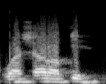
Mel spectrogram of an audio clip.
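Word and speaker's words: وَشَرَكِهِ: syarri syaitani wa syirkihi, bisa dibaca wa syarakih, wa syirkihi atau wa syarakih. Yang lebih bagus adalah sekali membacanya dengan wa syirkihi, sekali membacanya dengan wa syarakih.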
